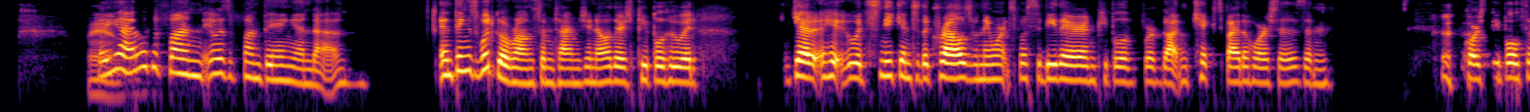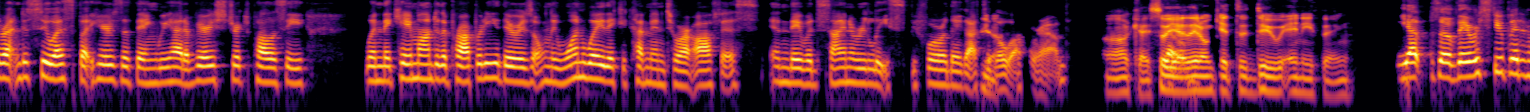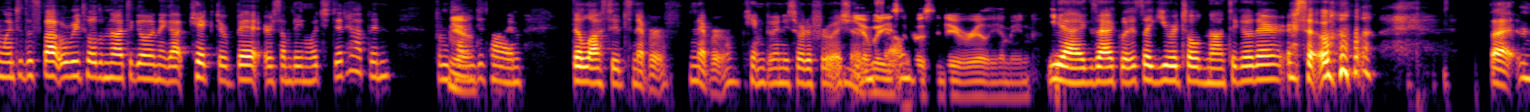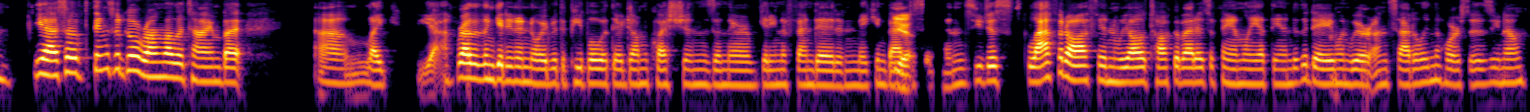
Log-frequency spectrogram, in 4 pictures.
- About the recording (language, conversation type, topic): English, unstructured, What keeps me laughing instead of quitting when a hobby goes wrong?
- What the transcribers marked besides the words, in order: tapping; chuckle; laughing while speaking: "So"; laugh; other background noise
